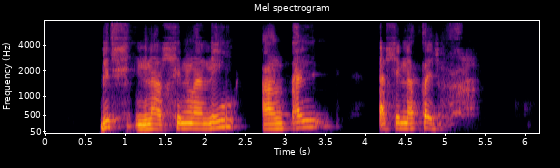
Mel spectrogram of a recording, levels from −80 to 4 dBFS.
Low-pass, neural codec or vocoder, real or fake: 7.2 kHz; codec, 24 kHz, 1 kbps, SNAC; fake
